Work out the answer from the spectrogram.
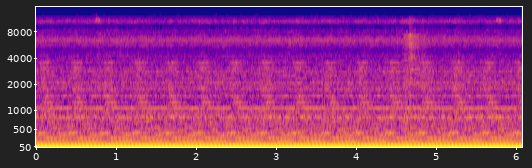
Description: Furnace humming / grinding sound. Capacitorr tests OK.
